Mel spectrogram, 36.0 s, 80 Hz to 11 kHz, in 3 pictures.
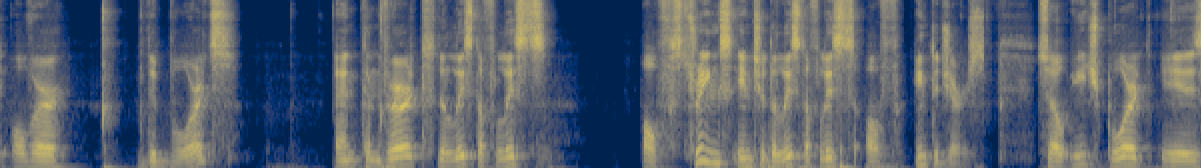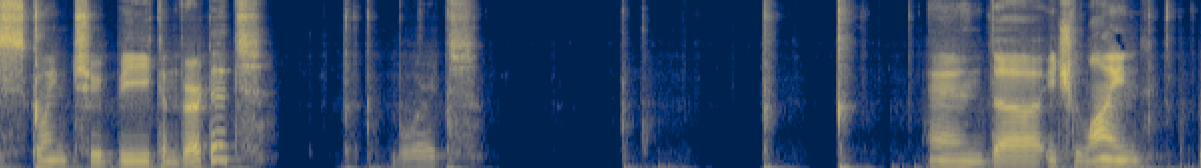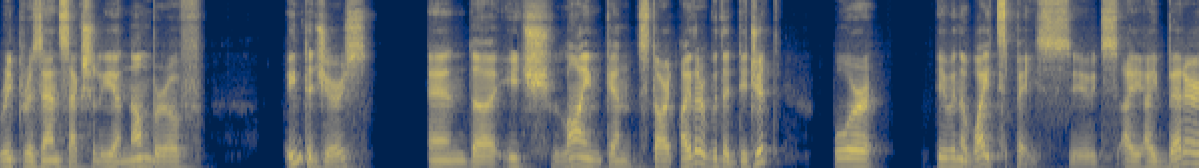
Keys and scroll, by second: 1.0 Return, 17.4 Return.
